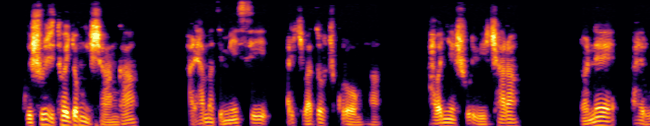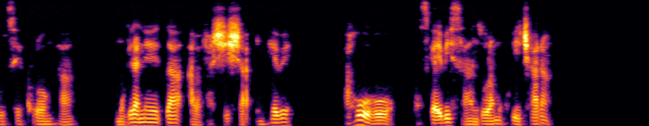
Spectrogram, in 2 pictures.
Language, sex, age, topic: Rundi, male, 36-49, education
